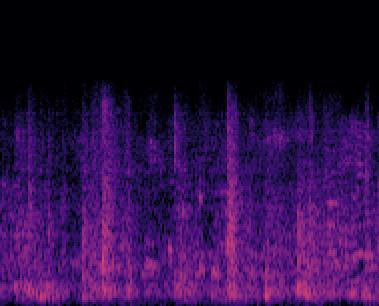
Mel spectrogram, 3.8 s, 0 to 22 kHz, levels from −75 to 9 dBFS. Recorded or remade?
remade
